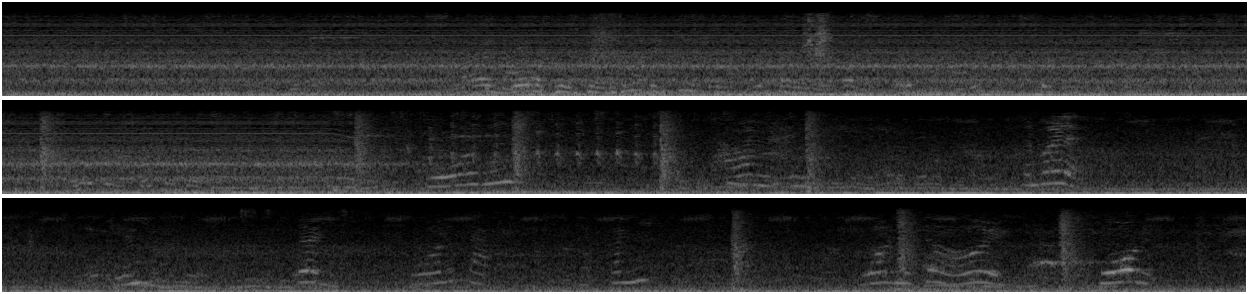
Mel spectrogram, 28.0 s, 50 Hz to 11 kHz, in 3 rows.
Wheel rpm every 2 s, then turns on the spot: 0, 0, 0, 0, 0, 0, 0, 0, 0, 0, 0, 0, 0, 0.
none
